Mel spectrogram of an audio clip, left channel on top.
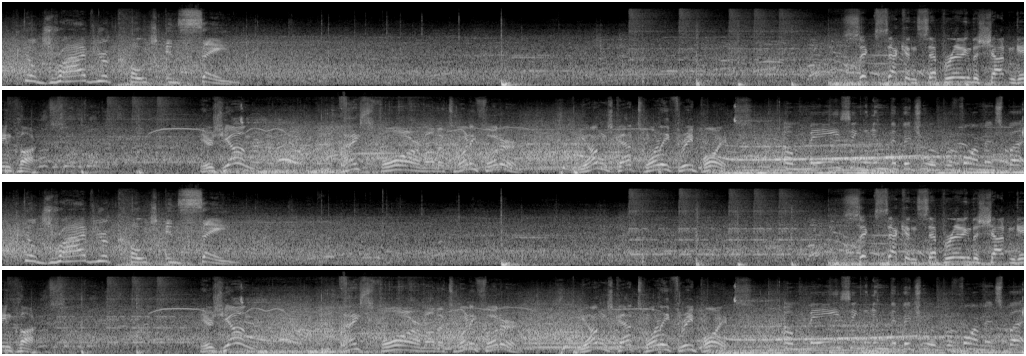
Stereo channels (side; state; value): both; normal; correlation 0.72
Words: They'll drive your coach insane. Six seconds separating the shot and game clocks. Here's Young. Nice form on the 20-footer. Young's got 23 points. Amazing individual performance,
